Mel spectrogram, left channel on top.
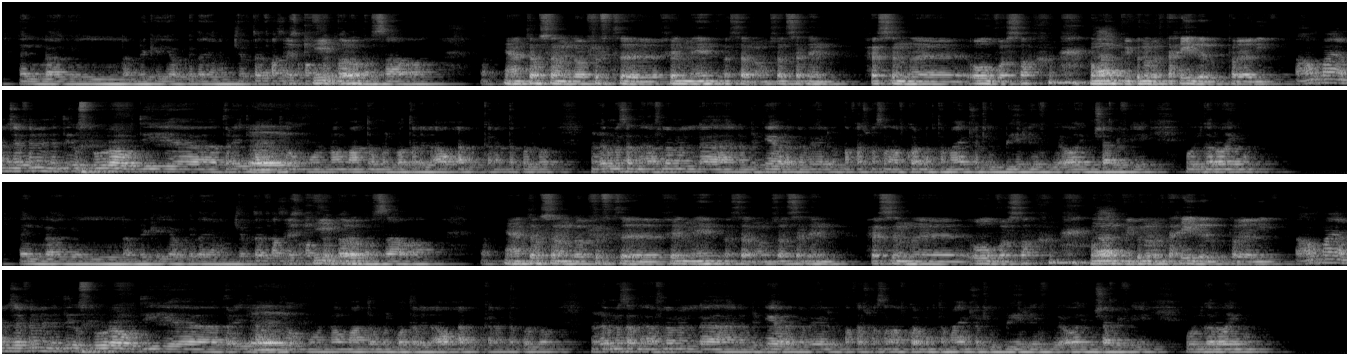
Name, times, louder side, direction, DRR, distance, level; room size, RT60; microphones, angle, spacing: voice 1, 0.2-4.3 4.8-4.9 8.9-9.1 10.9-11.1 12.9-26.0, equal, 35° left, -1 dB, 1.0 m, -28 dB
voice 2, 2.8-3.7 5.0-8.4 8.6-12.7 14.2-14.4 15.9-16.4, left 3 dB, 55° left, 0 dB, 0.4 m, -24 dB
4.3 x 2.6 x 2.5 m, 0.71 s
head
